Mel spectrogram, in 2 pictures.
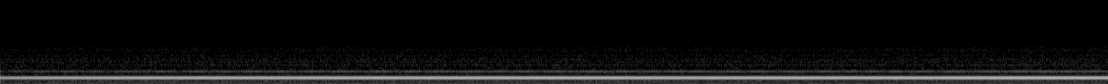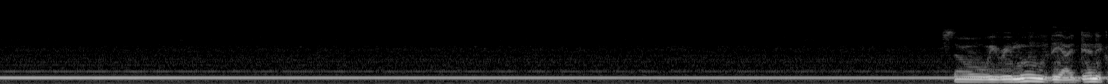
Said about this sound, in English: If we put the same tone in the other ear, the sound is equal, like this.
